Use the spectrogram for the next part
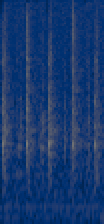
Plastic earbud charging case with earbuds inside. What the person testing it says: when you shake it you hear that matchbox sound that's actually the earbuds even though they are magnetic and they will not fall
